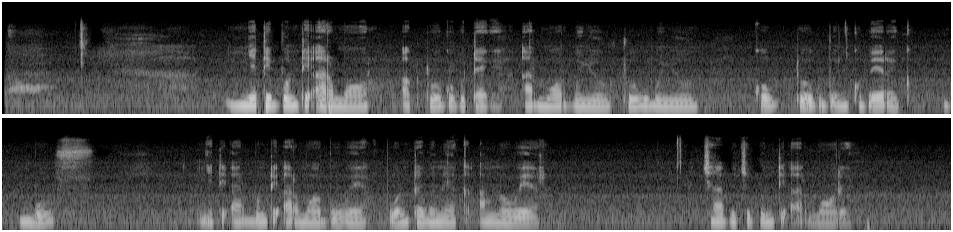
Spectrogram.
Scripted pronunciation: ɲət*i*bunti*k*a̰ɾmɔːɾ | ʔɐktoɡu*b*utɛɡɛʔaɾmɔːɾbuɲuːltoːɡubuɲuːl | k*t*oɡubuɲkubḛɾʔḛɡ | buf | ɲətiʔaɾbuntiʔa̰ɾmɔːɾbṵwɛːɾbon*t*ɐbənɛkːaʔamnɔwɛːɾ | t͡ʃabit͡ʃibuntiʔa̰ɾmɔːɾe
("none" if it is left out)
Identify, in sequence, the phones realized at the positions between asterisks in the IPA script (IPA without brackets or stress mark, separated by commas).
i, ʔ, b, t, t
